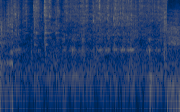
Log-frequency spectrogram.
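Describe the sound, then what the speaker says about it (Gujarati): Dal makhani stirred with a spoon in an opened pressure cooker over medium gas, soft scraping and occasional metallic clinks over a faint hiss, close by. "મીડિયમ ગેસ ઉપર આપણે એને ફેરવતા રહીએ."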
